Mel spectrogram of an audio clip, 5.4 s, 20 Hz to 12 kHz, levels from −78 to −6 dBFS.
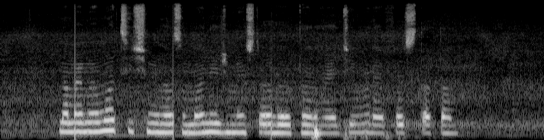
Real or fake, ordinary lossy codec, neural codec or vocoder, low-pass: fake; none; vocoder, 48 kHz, 128 mel bands, Vocos; 10.8 kHz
